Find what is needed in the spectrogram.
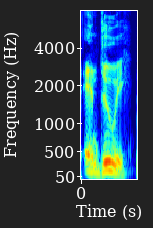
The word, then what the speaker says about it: andouille: No, there's no L. It's andouille.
